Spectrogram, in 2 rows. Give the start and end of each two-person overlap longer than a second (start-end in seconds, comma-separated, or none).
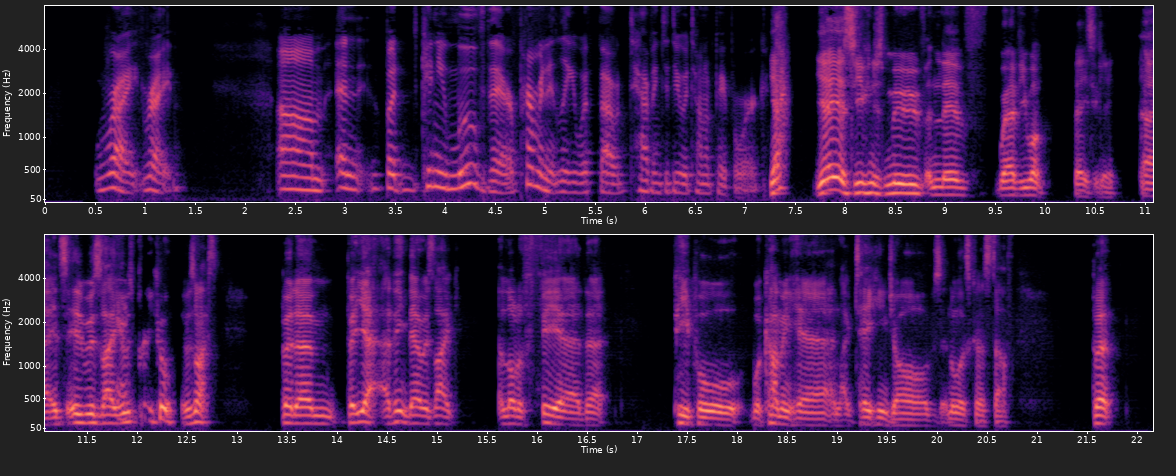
none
